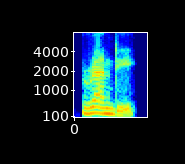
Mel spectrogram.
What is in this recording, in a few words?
"randy", Indian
